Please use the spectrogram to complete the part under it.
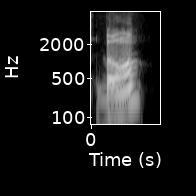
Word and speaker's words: Beaumont: What, Beaumont? – Yes.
